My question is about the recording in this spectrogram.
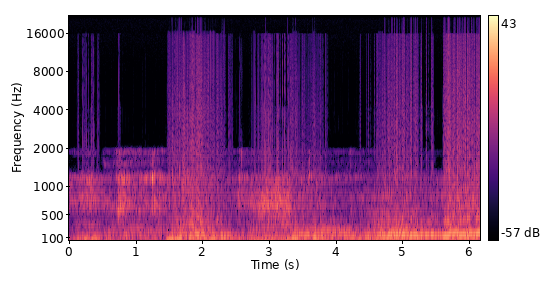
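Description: Liquid spilling from a cup tipped off a head onto a lying man's face, followed by a loud scuffling commotion with heavy rumble from a jostled microphone, and two sharp rushes of noise, one about one and a half seconds in and one near the end.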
